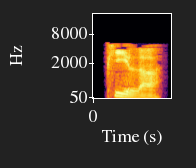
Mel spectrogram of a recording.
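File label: "peeler", English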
